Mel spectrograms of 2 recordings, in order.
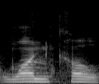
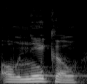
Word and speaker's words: Oneco: and by the way many people call it one Co because originally it was called one company however today most people pronounce it Ono the pronunciation of one Co still exists and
